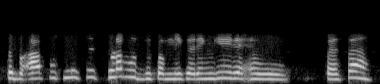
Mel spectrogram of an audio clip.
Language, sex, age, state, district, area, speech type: Hindi, female, 30-45, Uttar Pradesh, Sonbhadra, rural, conversation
